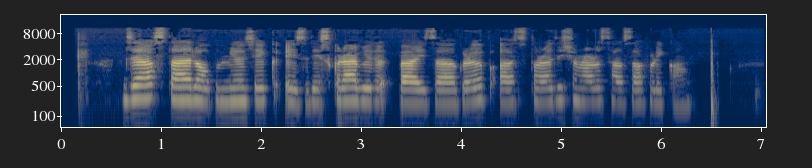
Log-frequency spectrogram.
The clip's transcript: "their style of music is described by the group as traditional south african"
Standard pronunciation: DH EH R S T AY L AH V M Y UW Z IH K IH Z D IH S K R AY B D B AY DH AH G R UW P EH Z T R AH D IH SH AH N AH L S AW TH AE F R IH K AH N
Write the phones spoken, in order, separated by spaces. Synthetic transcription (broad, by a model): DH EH S T AY L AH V M Y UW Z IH K IH Z D IH S K R AY B D B AY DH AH G R UW P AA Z T R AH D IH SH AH N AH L S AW T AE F R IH K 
